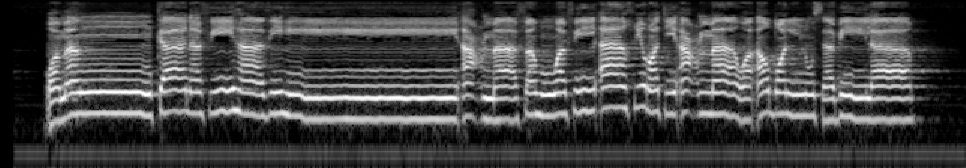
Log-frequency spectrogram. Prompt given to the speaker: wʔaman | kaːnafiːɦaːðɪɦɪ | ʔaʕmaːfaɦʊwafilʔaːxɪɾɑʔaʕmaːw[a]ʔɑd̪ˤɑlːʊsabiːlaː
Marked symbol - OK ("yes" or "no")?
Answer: yes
